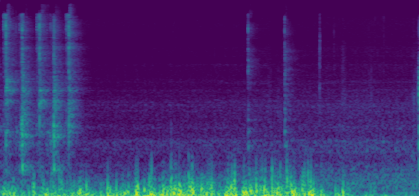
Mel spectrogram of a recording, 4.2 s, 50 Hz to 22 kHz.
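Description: A 56-inch brass Gulf Coast Tiara ceiling fan with stamped steel parts runs on high, giving a steady close whoosh of moving air. Its large blades make a rhythmic ticking flutter at the start and again near the end.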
